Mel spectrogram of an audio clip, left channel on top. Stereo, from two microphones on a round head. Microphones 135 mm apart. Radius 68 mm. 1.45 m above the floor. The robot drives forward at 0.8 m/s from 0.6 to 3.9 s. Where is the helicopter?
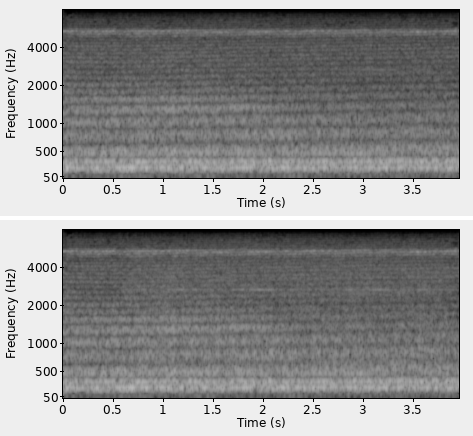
5° right (ahead or behind).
